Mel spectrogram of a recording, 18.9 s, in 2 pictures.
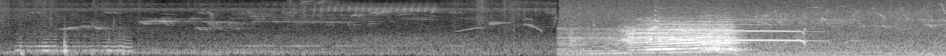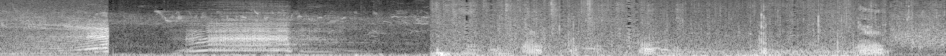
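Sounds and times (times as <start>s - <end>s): cattle mooing: 5.6s - 8.1s.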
